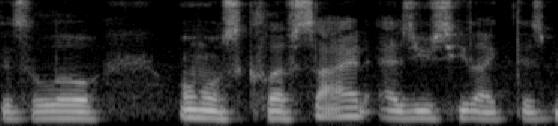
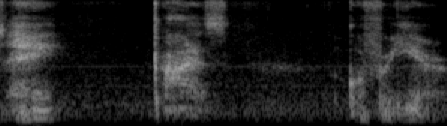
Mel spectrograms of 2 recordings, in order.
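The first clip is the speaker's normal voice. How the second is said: breathy, barely voiced whisper. Narrating a game scene, voicing a character calling the others over, whispering. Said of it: "as Jericho whispers".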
